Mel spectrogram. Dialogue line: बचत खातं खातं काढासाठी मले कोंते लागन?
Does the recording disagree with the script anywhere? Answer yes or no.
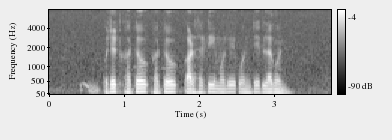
no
